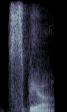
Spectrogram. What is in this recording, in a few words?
"spear", Indian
